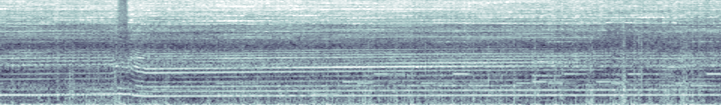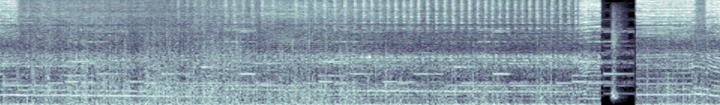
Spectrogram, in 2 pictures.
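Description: A motorcycle engine hums loudly close by, shifting gears and changing pitch as it rides.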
